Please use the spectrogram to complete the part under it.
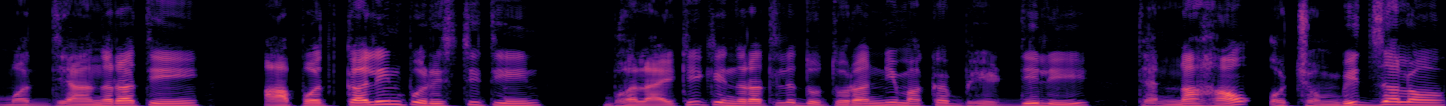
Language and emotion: Goan Konkani, surprised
